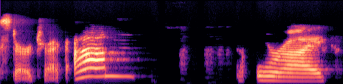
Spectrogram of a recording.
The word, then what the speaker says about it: Ori: It is pronounced Ori.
